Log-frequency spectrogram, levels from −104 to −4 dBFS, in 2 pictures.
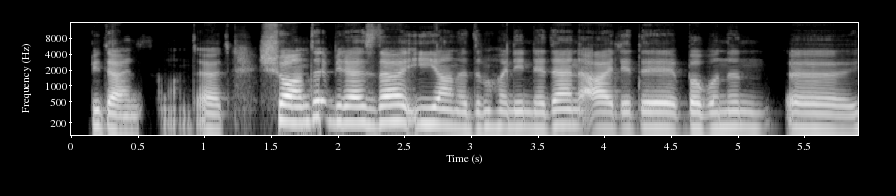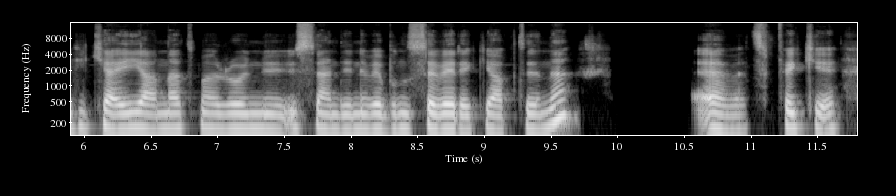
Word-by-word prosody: bir 175 - -1
de 155 - +5
aynı 135 0 -3
zamanda. 185 -1 -12
Evet. 145 -1 0 0.2
Şu 225 - +4
anda 210 +5 +7
biraz 205 -2 +3
daha 215 +1 +8
iyi 195 -1 +1
anladım 160 -1 -2
hani 165 0 -2
neden 175 +3 +1
ailede 160 -1 +1
babanın, 160 +1 -2
eee, 150 -2 -1
hikâyeyi 160 -1 0
anlatma 150 +1 -5
rolünü 150 -1 -3
üstlendiğini 150 -2 -4
ve 150 -1 -1
bunu 150 0 -5
severek 150 -2 0
yaptığını. 150 - -3 0.9
Evet, 140 -1 -2
peki. 155 -2 -2
155 Hz, 130 wpm, -23 LUFS, 150-165 Hz, 0.9 s, daha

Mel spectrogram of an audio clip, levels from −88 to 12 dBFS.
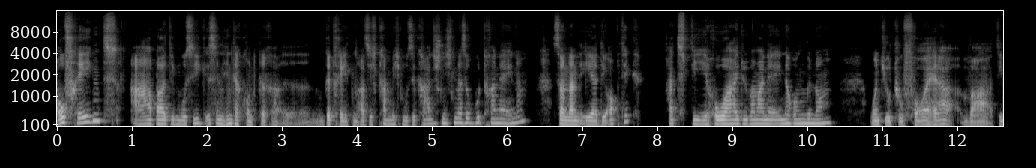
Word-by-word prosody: aufregend, 180 +7 +4
aber 125 +1 +3
die 120 0 -4
Musik 115 +5 -2
ist 125 0 -4
in 125 - +2
Hintergrund 120 -3 -2
gera - - -5
äh, 65 +9 -13 0.2
getreten. 105 -4 -1
Also 105 0 -3
ich 110 - -7
kann 125 -2 -3
mich 115 +1 -6
musikalisch 120 +5 -5
nicht 140 +1 -4
mehr 155 -1 +1
so 155 -1 -2
gut 160 +3 -5
daran 145 -1 -3
erinnern, 160 +11 -4 0.3
sondern 110 -2 +5
eher 110 0 +2
die 110 +1 -1
Optik 195 +9 -5 0.3
hat 125 -1 -5
die 120 -1 +1
Hoheit 125 +1 +6
über 125 0 0
meine 125 0 +2
Erinnerungen 135 +2 +1
genommen 140 +2 0 0.5
und 110 -1 0
U2 105 -1 -1
vorher 115 +2 0
war 100 -1 -3
die - - -6
125 Hz, 175 wpm, -27 LUFS, 115-135 Hz, 0.5 s, Hoheit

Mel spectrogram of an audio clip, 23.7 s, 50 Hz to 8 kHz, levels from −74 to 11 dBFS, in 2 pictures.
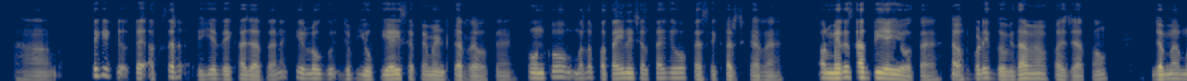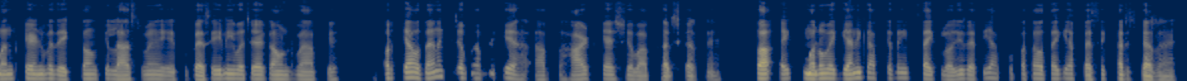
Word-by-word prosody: हाँ, 100 -1 -10 0.4
देखिए 200 0 +1
क - - -5
क - - +5
अक्सर 160 0 -1 0.2
ये 120 +3 -1
देखा 110 0 -1
जाता 105 -1 +1
है - - -3
ना - - -8
कि 145 -2 -3
लोग 125 0 -1
जब 120 -1 -7
यूपीआई 115 +2 +4
से - - -4
पेमेंट 105 -2 -1
कर 100 - +1
रहे 95 -3 -2
होते 90 +1 -8
हैं 95 0 -9
तो 140 +6 -5
उनको 160 +4 +2
मतलब 140 +2 -5
पता 125 0 0
ही 130 - +5
नहीं 140 -1 +5
चलता 130 0 -4
है 135 - -1
कि 140 - -4
वो 140 0 +1
पैसे 105 +2 -3
खर्च 95 -2 -2
कर 95 -1 -4
रहे 95 -1 -5
हैं। 95 - -12 0.4
और 140 - +5
मेरे 135 +3 +10
साथ 150 0 +8
भी 140 -1 +9
यही 125 -2 +9
होता 95 -3 +1
है 105 +1 -1
और 110 +3 -3
बड़ी 135 +3 +2
दुविधा 105 +1 +3
में 125 0 +1
फँस 100 -3 0
जाता 95 0 -4
हूँ। 120 +3 -6 0.5
जब 115 -1 +8
मैं 120 0 +2
मन्थ 115 +1 0
के 125 - -1
एंड 120 0 +2
में 125 -1 -2
देखता 105 +2 -2
हूँ 120 0 -1
कि 120 - -8
लास्ट 105 0 -1
में 115 0 -3
ये 105 -2 -3 0.2
पैसे 100 +3 +1
ही 120 - +1
नहीं 125 -1 0
बचे 115 -1 -1
अकाउंट 110 0 -2
में 105 - -2
आपके 100 0 -7 0.5
और 130 - +1
क्या 150 - +5
होता 135 -2 +1
है 145 - +3
ना 175 - -1
कि 160 -4 -7
जब 135 -1 -5
आप - - -8
देखिए 145 - -2 0.3
आप 105 - -8 0.2
हार्ड 110 +3 +1
कैश 110 -2 -3
जब 100 -2 -3
आप 95 0 -3
ख़र्च - - -2
करते 95 - -7
हैं, 95 +1 -13 0.4
तो 125 0 +9
एक 125 - -3
मनोवैज्ञानिक 125 +3 +3
आप 135 -1 -4
कहते 135 +2 -7
हैं - - -2
एक 135 - -9
साइकोलॉजी 110 -1 -1
रहती 115 +2 -5
है, 140 - -3
आपको 130 0 -13
पता 125 - -6
होता 120 0 -2
है 120 - -2
कि 130 - -8
आप 120 - -5
पैसे 105 +2 -3
ख़र्च 105 -2 -4
कर 90 -2 +5
रहे 90 -1 -7
हैं, 90 - -8
115 Hz, 270 wpm, -26 LUFS, 105-130 Hz, 0.5 s, मेरे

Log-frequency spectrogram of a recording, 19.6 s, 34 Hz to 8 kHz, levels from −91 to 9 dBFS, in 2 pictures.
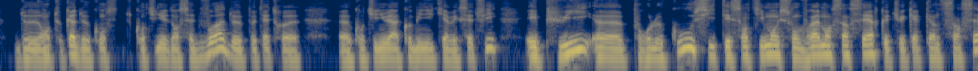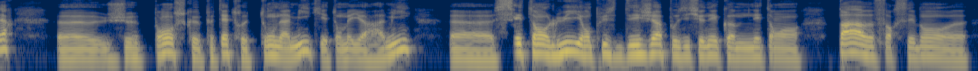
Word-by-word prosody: de, 90 0 -3
en 90 +2 -1
tout - - -15
cas, - - +4
de 95 -4 -3
const 90 -1 -8 0.2
continuer 100 -1 -5
dans 90 0 -3
cette 90 +1 -7
voie, 165 - +3
de 95 - -2
peut-être, 90 -1 -6 0.4
heu, 85 - -2
continuer 95 +2 -3
à 95 - 0
communiquer 95 0 -4
avec 90 -1 -5
cette 105 - -6
fille 205 -1 -2 0.3
et 110 - +4
puis, 155 - +2
heu, 100 -2 +1
pour 100 0 -5
le 100 -1 -1
coup, 195 - +3
si 115 - -5
tes 110 - 0
sentiments 115 +3 -1
ils - - -2
sont 105 -2 -2
vraiment 120 +6 +2
sincères, 130 +2 0
que - - -3
tu 100 - -6
es - - -7
quelqu'un 95 +2 -4
de 90 - -9
sincère, 180 - 0 0.5
heu, 95 0 -1
je 90 +3 -5 0.2
pense 145 +2 +3
que 100 - -3
peut-être 100 +3 -1
ton 115 +7 0
ami, 115 +11 +3
qui 95 - -6
est 85 - -7
ton 95 - -3
meilleur 90 -2 -2
ami, 135 - +2 0.4
heu, 90 -2 -1
s'étant 135 - +4
lui, 145 +5 +5
en 120 -2 +4
plus, 120 -1 -2
déjà 125 +4 +4
positionné 115 -1 -1
comme 100 -1 -1
n'étant 100 -3 -2 0.4
pas, 140 -1 +9
heu, 115 - +2
forcément, 105 -2 -3
heu 85 -1 -4
100 Hz, 195 wpm, -22 LUFS, 95-125 Hz, 0.5 s, pas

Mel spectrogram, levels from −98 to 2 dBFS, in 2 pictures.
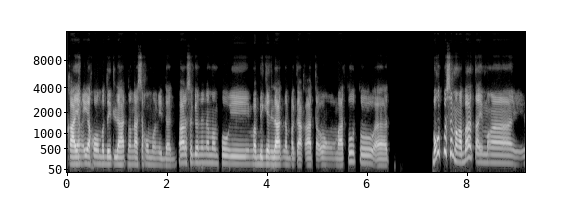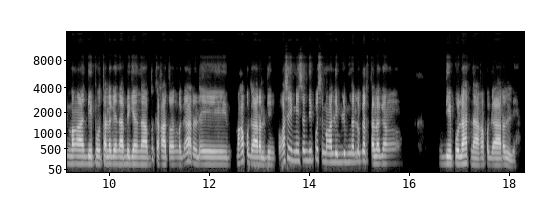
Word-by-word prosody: kayang 150 0 +7
i-accommodate 150 -1 +1
lahat 145 0 +3
ng 145 - -5
nasa 140 -2 -1
komunidad. 135 -4 -6 0.2
Para 170 +1 +4
sa 180 - -6
gano'n 175 0 -4
naman 170 -1 -5
po, 165 -2 -3
eh, 150 -1 -2
mabigyan 145 -1 0
lahat 140 0 +7
ng 140 -2 -8
pagkakataong 130 0 -3
matuto 165 +5 -3
at 125 0 0 0.9
bukod 405 +1 +2
po 420 - +3
sa 385 - 0
mga 180 -3 +4
bata, 280 +9 +2
'yong 175 - -5
mga, 175 0 -1 0.5
'yong 155 0 -12
mga 155 0 +4
hindi 150 0 0
po 150 0 -2
talaga 150 0 +3
nabigyan 150 0 +2
na 145 0 +4
pagkakataon 145 0 -1
mag-aral, 160 +2 -1
eh, 140 -1 -3 0.2
makapag-aaral 150 -7 +3
din 140 -1 -7
po. - - -13
Kasi 240 +2 -3
minsan 215 +1 -4
'din 225 - -4
po, 245 - -7
sa 220 -4 -6
mga 185 -1 +1
liblib 185 0 -3
na 185 0 -1
lugar 205 0 -1
talagang 155 0 0 1.0
'di 150 0 0
po 155 - +2
lahat 160 +2 +5
nakakapag-aaral, 135 -1 +1
eh. - - -22
150 Hz, 175 wpm, -24 LUFS, 140-170 Hz, 1.0 s, kayang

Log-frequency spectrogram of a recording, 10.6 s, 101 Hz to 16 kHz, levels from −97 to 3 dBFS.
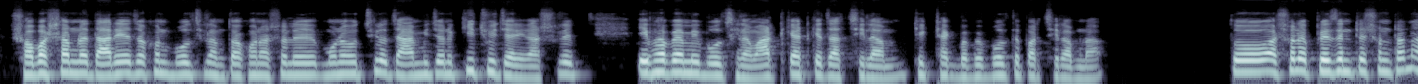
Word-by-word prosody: সবার 185 0 +4
সামনে 195 -1 +4
দাঁড়িয়ে 185 +3 +5
যখন 195 +2 -2
বলছিলাম 185 -1 -3
তখন 175 +1 -1
আসলে 180 +2 -3 0.2
মনে 185 +1 0
হচ্ছিল 190 +3 -3
যে, 180 - +1
আমি 180 +1 -3
যেন 190 -1 0
কিছুই 215 -2 -2
জানি 165 -2 +1
না। 150 - -1
আসলে 190 +4 -6 0.6
এভাবে 210 +1 +5
আমি 200 - +2
বলছিলাম, 170 -3 -3
আটকে, 160 +4 -7
আটকে 180 +1 -4
যাচ্ছিলাম। 160 -1 -2 0.2
ঠিকঠাকভাবে 165 -3 -5
বলতে 175 +1 -3
পারছিলাম 155 -2 -5
না। 145 - -6 1.0
তো 215 - +4 0.3
আসলে 230 +3 +2
প্রেজেন্টেশনটা 220 0 +3
না? 240 - -1
185 Hz, 170 wpm, -22 LUFS, 170-200 Hz, 1.0 s, দাঁড়িয়ে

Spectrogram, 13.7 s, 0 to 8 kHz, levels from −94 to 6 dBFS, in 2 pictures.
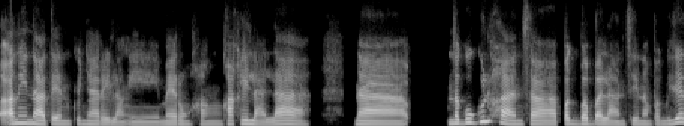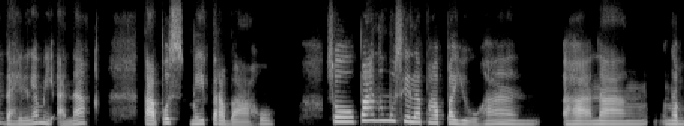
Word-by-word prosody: anohin 225 0 +5
natin, 185 -2 +3
kunyari 175 -2 -3
lang, 155 -2 -5
eh, 150 0 -8
meron 165 +1 -2
kang 165 -1 -9
kakilala 180 -1 0 0.5
na 180 -1 +5 0.8
naguguluhan 230 - +3
sa 175 -2 +2
pagbabalanse 175 -2 0
ng 165 -1 -7
pamilya 185 +12 -1
dahil 185 -1 -4
nga 235 - -1
may 235 - -6
anak, 205 +10 -1 0.6
tapos 250 0 +4
may 205 - -1
trabaho. 175 -1 -2 0.6
So, 315 -1 +3
paano 390 +2 +3
mo 380 - 0
sila 310 -5 +1
papayuhan, 195 - -4 0.3
ah, 180 -1 +2
ng 175 -1 0 0.4
nga 185 - +1
185 Hz, 125 wpm, -26 LUFS, 170-220 Hz, 0.8 s, anohin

